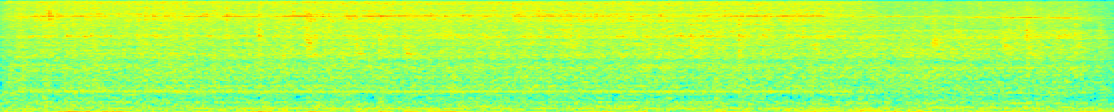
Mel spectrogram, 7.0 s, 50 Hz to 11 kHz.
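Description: Case IH Axial-Flow 2388 combine harvester running steadily while unloading rye through its auger into a trailer: loud, continuous engine and machinery noise with a low hum.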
